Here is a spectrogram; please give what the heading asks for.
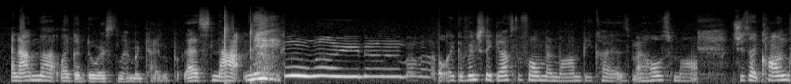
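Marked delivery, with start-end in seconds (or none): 2.9-4.5 high, long crying wail; mock wail. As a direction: wail like a frustrated sob. Imitates her crying on phone.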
